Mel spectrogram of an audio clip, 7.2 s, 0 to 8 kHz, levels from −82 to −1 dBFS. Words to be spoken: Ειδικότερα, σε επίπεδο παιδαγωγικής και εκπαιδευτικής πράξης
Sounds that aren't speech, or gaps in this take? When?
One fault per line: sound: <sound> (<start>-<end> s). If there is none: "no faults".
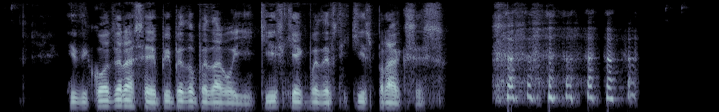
sound: laugh (4.9-6.4 s)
